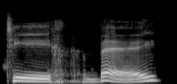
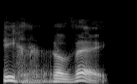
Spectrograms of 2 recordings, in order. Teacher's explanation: instead of tichbe with a weak dagesh right there, it might have been tichve with an audible schwa. Or at least what's called a medium schwa.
